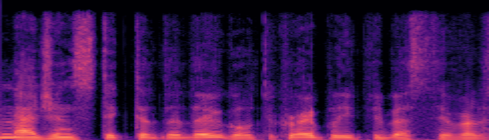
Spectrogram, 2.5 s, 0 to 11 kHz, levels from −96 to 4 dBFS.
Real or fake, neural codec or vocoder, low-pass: fake; codec, 16 kHz in and 24 kHz out, 0.4 kbps, LongCat-Audio-Codec, two codebook decoder; 9.9 kHz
